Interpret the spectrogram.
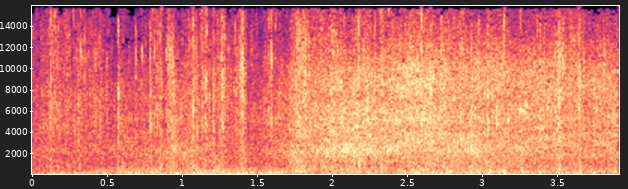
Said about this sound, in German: Wellen prallen auf ein Riff und spritzen durch unterschiedlich große Löcher im Vulkangestein wieder hinaus. Die Blowholes im Königreich Tonga gehören zu den Touristenattraktionen auf der Hauptinsel.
